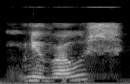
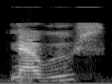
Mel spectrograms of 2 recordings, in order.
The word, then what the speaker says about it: Nowruz: in early April, it's the New Rose, New Azu, Nowruz, depending on how you say it, festival.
